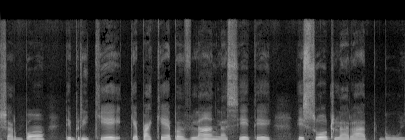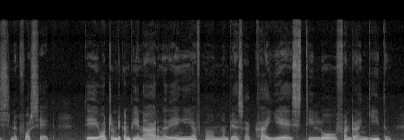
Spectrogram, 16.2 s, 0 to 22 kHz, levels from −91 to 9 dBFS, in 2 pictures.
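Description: Speech recording with no technical faults; the background is room noise captured at the microphone, and the level shift around seven seconds is the talker moving relative to the mic, not the signal chain.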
